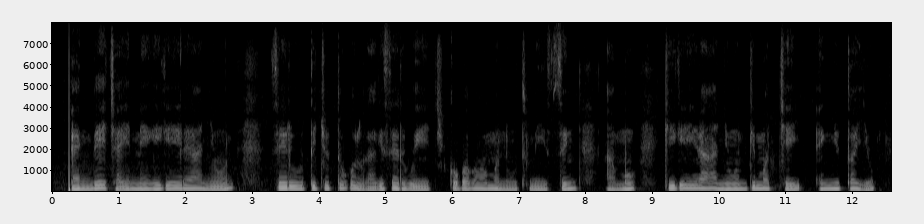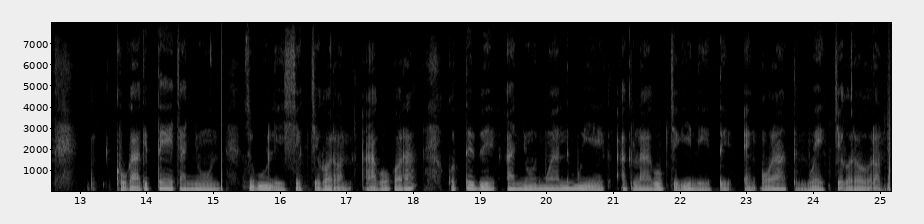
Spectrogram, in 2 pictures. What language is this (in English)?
Kalenjin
